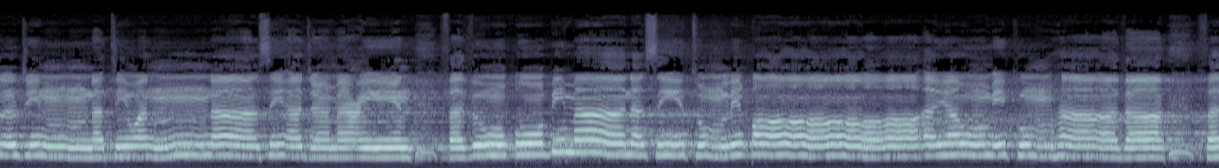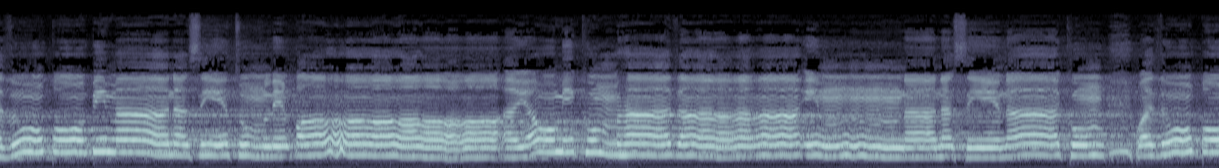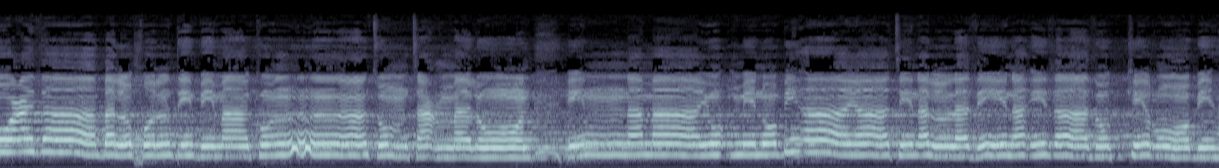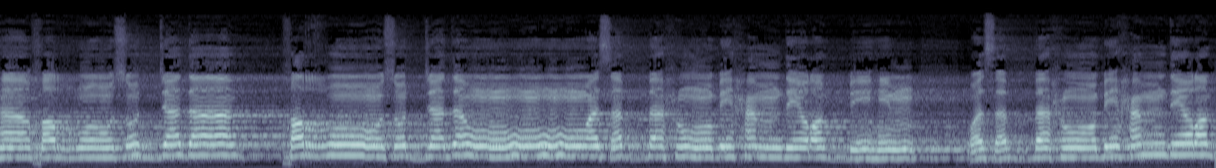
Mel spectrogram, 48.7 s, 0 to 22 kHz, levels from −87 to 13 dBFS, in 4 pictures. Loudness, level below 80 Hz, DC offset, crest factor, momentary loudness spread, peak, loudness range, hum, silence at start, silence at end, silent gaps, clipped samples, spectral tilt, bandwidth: -14 LUFS; -72 dBFS; under 0.1%; 14 dB; 5 LU; 0 dBFS; 3 LU; none; 0 s; 0 s; none; under 0.1%; -5 dB/octave; 14.5 kHz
